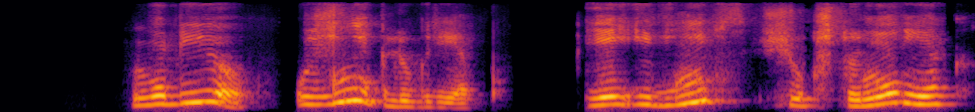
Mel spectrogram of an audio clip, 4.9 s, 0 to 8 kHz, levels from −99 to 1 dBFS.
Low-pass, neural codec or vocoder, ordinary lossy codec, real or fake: 7.2 kHz; codec, 16 kHz, 4 kbps, X-Codec, HuBERT features, trained on general audio; AAC, 32 kbps; fake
